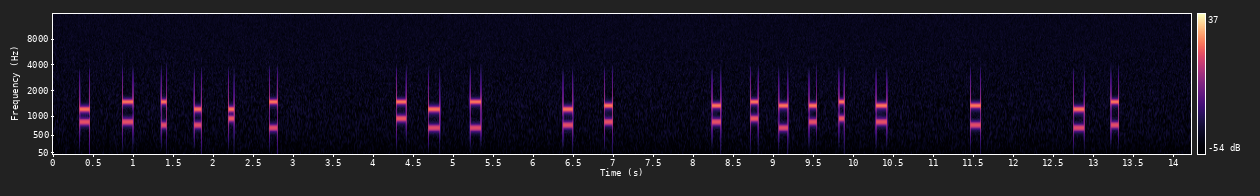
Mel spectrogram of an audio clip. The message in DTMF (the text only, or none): 7964*3 #13 48 8#28#8 5 16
